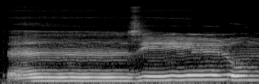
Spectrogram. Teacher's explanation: زا کو یا کے ساتھ ملا کر یا کو ایک الف کے مقدار کھینچیں گے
